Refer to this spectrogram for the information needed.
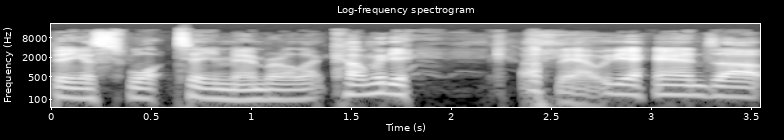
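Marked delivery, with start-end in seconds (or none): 1.4-3.6 laughing, giggle-broken delivery with megaphone-like sound. Retelling calling out as a swat team member during a prank: retelling own laughing megaphone call. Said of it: "laughing in this megaphone".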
